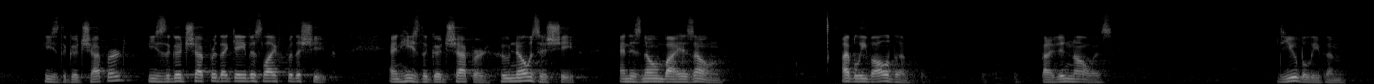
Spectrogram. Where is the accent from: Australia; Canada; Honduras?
Canada; Vancouver, British Columbia; born there; I was born in Vancouver. And you might say, well, you must have lived there and just come here recently. But that's not true either. In fact, I lived in three different provinces, and not only that, but I've lived in two different countries.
